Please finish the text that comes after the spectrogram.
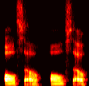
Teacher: sound correct so I do have to say also also but I just very very quickly and lightly touch my tongue up for the L and then it goes right into that s position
